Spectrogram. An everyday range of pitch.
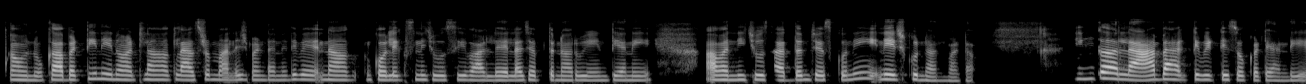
No: narrow, 1.8 semitones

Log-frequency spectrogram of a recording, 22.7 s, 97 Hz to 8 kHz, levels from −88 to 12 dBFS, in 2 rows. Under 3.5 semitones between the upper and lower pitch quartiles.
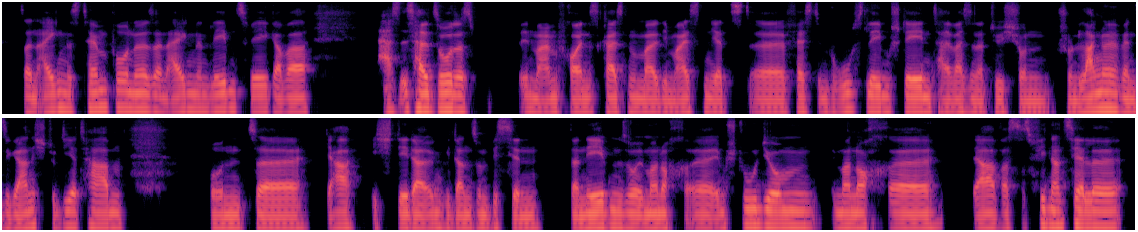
Yes: narrow, 2.6 semitones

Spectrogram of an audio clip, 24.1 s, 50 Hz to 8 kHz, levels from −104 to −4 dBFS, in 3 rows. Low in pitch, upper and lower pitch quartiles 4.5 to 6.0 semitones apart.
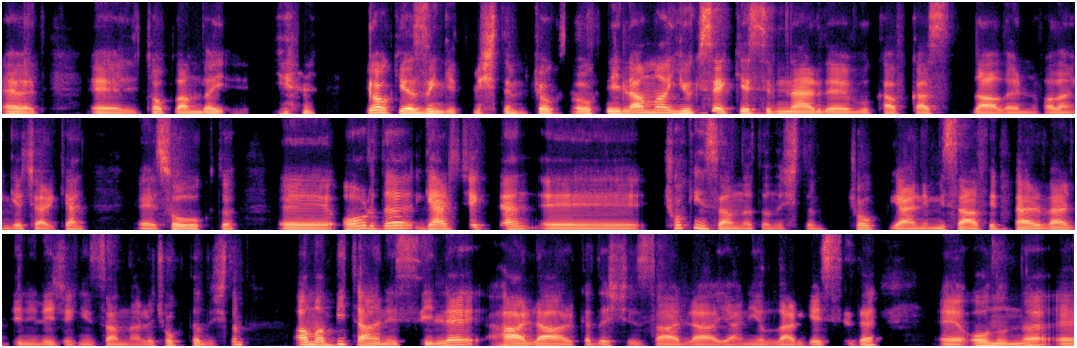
Yes: low, 115 Hz; average, 5.2 semitones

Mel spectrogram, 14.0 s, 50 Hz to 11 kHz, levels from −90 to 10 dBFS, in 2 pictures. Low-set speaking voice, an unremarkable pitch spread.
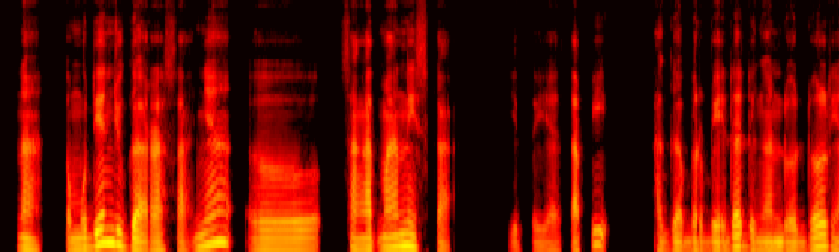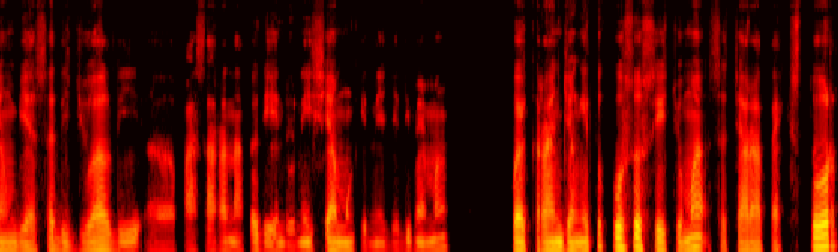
Yes: low, 105 Hz; average, 4.0 semitones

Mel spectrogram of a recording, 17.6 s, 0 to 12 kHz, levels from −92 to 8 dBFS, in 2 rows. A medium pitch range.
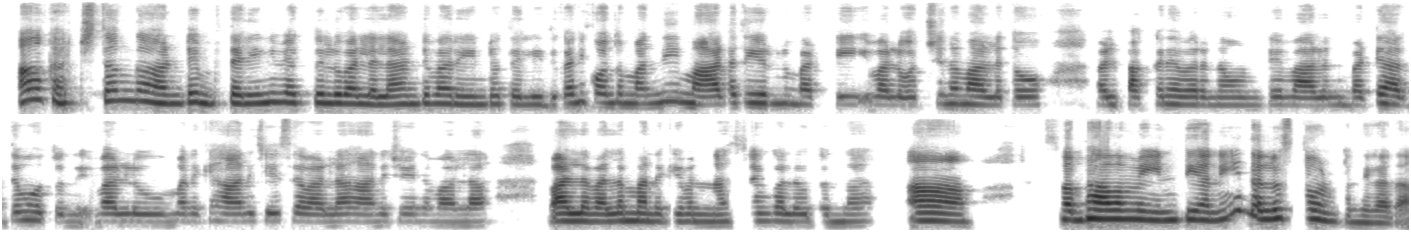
Yes: average, 3.6 semitones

